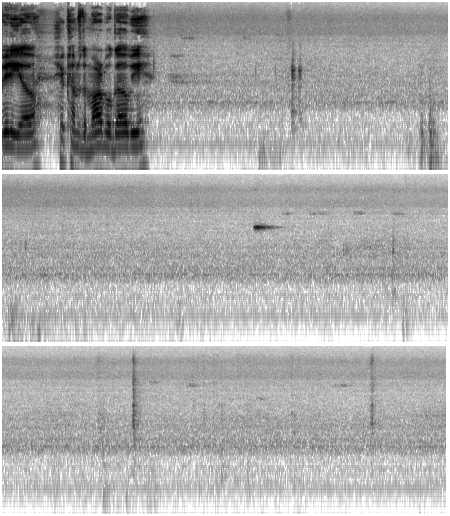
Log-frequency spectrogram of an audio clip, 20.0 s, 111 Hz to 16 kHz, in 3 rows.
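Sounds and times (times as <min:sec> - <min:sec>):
faint steady hum: 0:00.0 - 0:20.0
soft knocks: 0:06.1 - 0:08.0.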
